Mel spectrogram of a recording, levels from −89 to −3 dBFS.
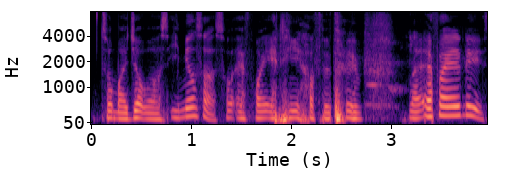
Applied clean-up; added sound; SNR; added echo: none; none; none; none.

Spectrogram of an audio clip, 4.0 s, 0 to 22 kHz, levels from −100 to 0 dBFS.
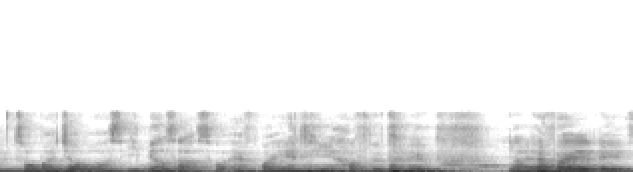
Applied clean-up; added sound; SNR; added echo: none; Bowed string instrument; 13 dB; reverberation time 0.6 s.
